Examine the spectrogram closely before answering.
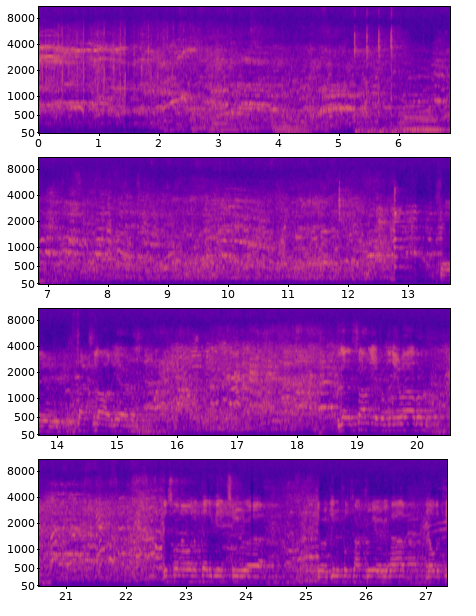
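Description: A band plays loud music in a large echoing hall.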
